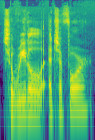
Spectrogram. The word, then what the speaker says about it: Chiwetel Ejiofor: Did I say that right? – Say it again. – Chiwetel Ejiofor. Ejiofor. – Yeah, that sounds right.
